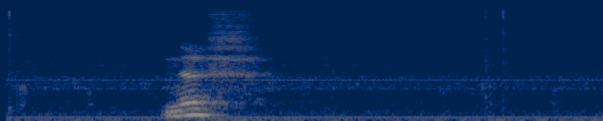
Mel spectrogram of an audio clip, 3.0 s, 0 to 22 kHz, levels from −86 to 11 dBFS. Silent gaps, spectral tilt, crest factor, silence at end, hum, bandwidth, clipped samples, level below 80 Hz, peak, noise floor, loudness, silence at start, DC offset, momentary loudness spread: none; -6 dB/octave; 24 dB; 0.5 s; none; 16.5 kHz; under 0.1%; -66 dBFS; -18 dBFS; -62 dBFS; -36 LUFS; 0.8 s; under 0.1%; 27 LU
